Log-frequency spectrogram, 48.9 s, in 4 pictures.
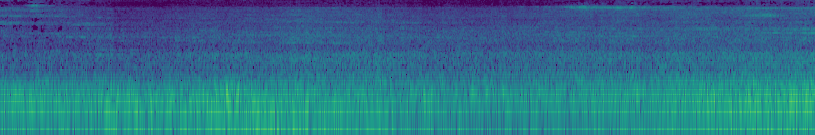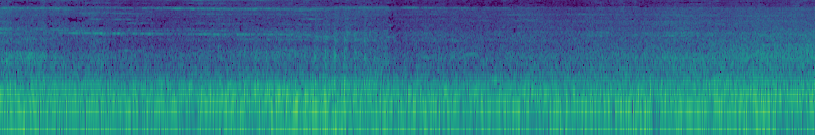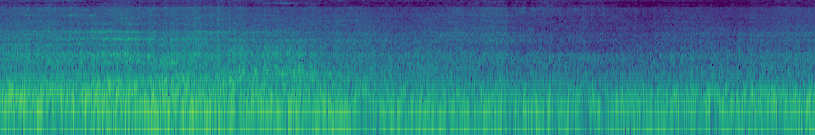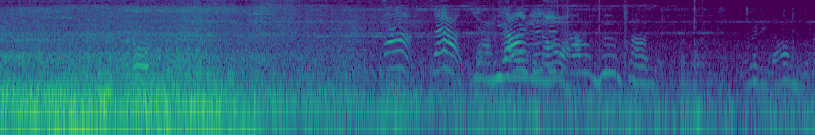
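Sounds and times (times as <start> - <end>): high thin wheel squeal: 0.0 - 48.9
wheels rumbling on rail: 0.0 - 48.9.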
